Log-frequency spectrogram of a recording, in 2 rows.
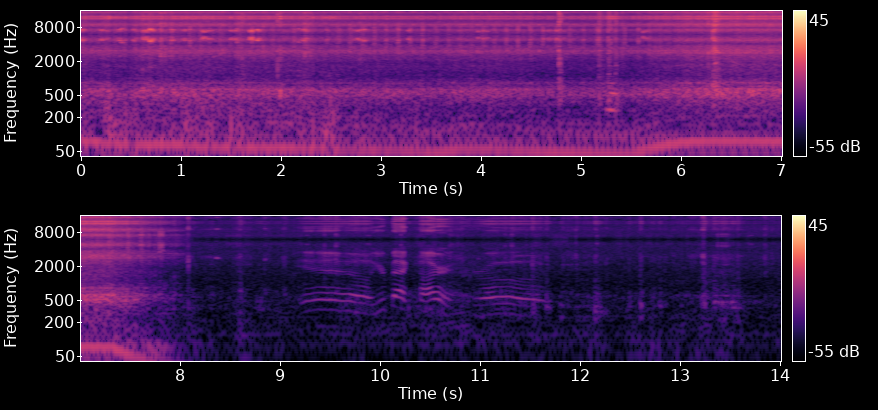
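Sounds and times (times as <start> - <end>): truck engine rumbling: 0.0 - 8.4.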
